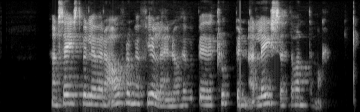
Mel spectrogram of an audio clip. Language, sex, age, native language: Icelandic, female, 30-39, Icelandic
